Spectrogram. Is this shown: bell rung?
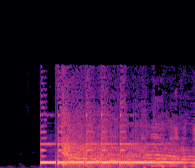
yes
